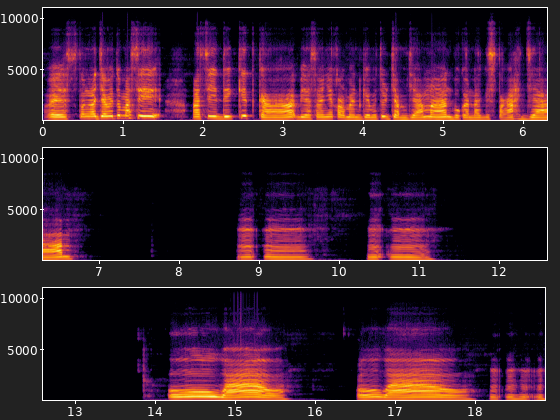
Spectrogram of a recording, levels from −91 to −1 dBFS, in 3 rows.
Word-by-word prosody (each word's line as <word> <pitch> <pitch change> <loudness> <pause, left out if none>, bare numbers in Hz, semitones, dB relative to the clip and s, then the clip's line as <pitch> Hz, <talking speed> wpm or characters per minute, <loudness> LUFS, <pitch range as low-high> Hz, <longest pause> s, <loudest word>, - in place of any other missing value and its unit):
Wes, 200 -1 0
1/2 225 0 -2
jam 230 - +5
itu 275 - -1
masih 475 - +3 0.5
masih 450 - 0
dikit, 470 +4 0
Kak, 185 +2 +1
biasanya 195 +2 -5
kalau 195 -1 -3
main 190 -1 -5
game 185 -1 -4
itu 220 +3 -3
jam-jaman 195 +3 0
bukan 180 0 -5
lagi 175 +1 -8
1/2 185 0 -3
jam. 180 +2 0 2.2
Mhm, 195 -1 -11 0.7
mhm. 190 -3 -11 3.0
Oh, 220 +2 +4
wow 185 -1 +3 0.9
oh, 195 +2 -1
wow, 180 0 +1 0.2
mhm 195 0 -15
mhm 195 0 -14
195 Hz, 85 wpm, -14 LUFS, 185-205 Hz, 3.0 s, jam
